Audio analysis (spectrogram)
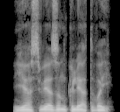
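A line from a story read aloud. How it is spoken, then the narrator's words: Dejected. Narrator (Russian): уныло сказал Пьер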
